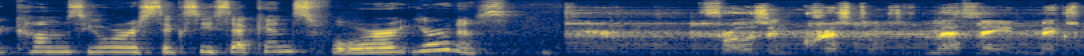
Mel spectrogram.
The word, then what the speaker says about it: Uranus: sure you are saying it correctly it is Uranus um and it spins on its side that's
